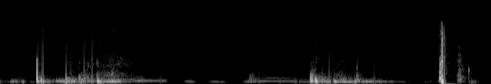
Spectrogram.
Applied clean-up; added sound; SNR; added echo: none; none; none; none.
